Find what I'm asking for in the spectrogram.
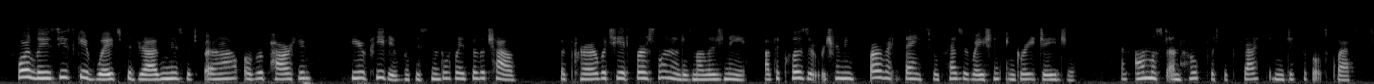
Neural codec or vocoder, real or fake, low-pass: codec, 16 kHz, 2 kbps, FunCodec, trained on Chinese and English, 25 frames a second; fake; 5.4 kHz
